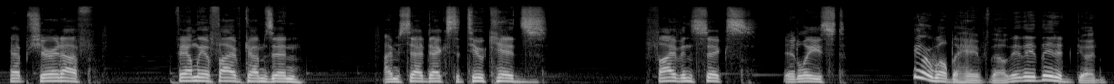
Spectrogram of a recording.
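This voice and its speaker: Reading online posts aloud and commenting on them, a young man speaks in a rambling, casual way, repeating words and swearing now and then. His voice is medium-pitched with a darkish tone and no echo.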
